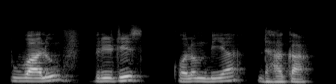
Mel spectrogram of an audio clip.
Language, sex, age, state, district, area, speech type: Urdu, male, 30-45, Bihar, Darbhanga, rural, spontaneous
